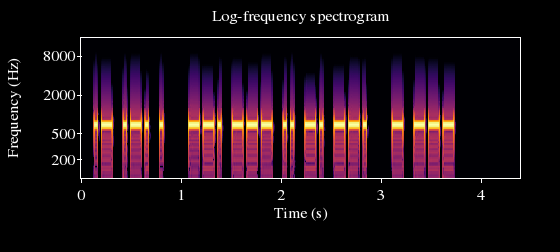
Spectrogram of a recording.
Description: Morse code, heard as a keyed tone, about 34 wpm, 700 Hz. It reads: ARE GOING TO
